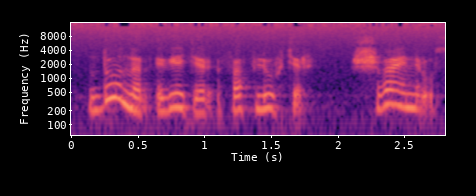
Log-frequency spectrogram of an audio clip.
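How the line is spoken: Mocking. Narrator (Russian): один из офицеров насмешливо сказал

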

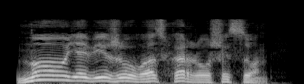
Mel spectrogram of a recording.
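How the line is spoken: Cheerful. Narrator (Russian): весело сказал Анатолий

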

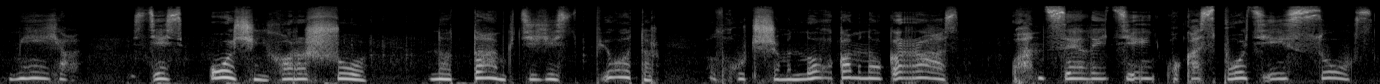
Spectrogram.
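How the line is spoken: Whispering in ear. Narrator (Russian): прошептал ей на ухо

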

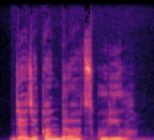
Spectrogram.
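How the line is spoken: Sad old woman. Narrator (Russian): грустно ответила бабушка

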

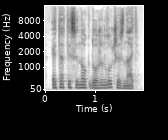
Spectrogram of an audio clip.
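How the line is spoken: Tender, affectionate. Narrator (Russian): ласково сказала мама

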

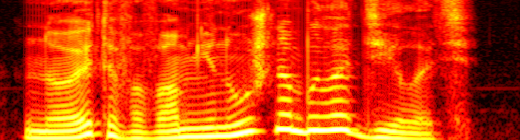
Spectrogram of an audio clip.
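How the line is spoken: Plain. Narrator (Russian): сказал Иосиф

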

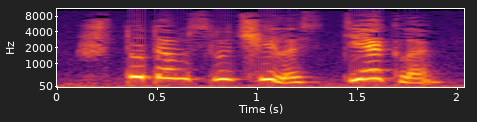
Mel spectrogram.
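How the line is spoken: Loud question. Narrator (Russian): громко спросила

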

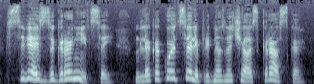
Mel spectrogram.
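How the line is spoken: Threatening shout. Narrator (Russian): Кто-то из них с угрозой выкрикнул

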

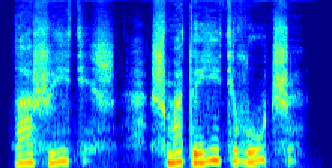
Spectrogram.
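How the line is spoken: Very quiet whisper in ear. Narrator (Russian): прижавшись губами к Тирианову уху, как можно тише прошептала

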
